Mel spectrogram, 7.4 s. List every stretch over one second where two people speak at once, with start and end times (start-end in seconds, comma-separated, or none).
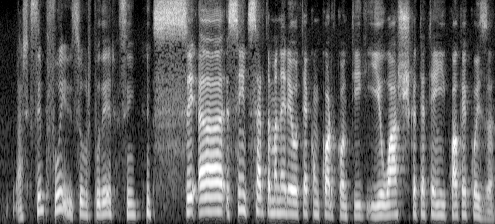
none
